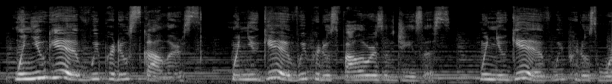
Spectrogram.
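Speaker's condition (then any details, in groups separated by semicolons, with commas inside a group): No condition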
